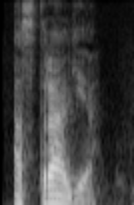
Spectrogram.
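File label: "Astràilia", Scottish Gaelic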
